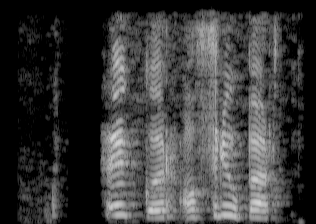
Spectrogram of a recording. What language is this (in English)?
Icelandic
